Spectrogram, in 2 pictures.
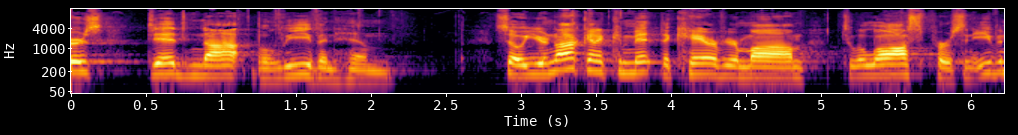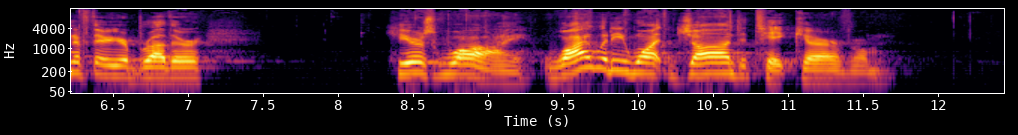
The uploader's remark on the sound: Faith Baptist Church in Hamilton, NJ.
